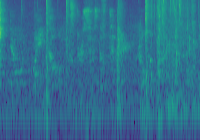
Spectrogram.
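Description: Faint speech in the background, with a few sharp clicks.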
